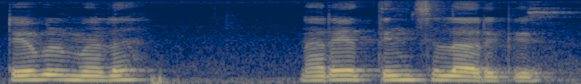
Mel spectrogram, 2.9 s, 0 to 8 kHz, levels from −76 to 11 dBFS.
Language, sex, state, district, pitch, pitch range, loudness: Tamil, male, Tamil Nadu, Namakkal, 160 Hz, 145-165 Hz, -15 LUFS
